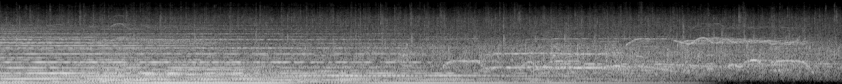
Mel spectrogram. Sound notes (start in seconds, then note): 3.7 loud applause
